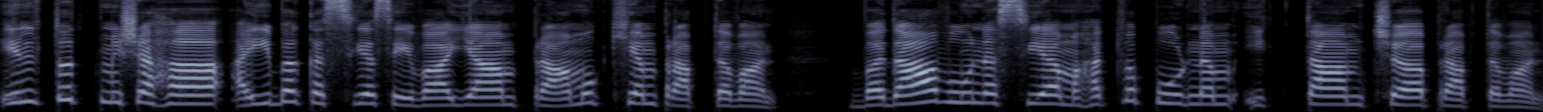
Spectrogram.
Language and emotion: Sanskrit, neutral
